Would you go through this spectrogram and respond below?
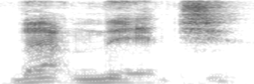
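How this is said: It is said in an American accent.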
